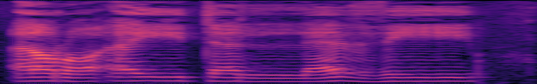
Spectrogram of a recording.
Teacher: The second word, الذي, أرأيت الذي, most common mistake in this is the dhal. Dhal is not pronounced properly, so tip of the tongue and tip of the upper two front teeth.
